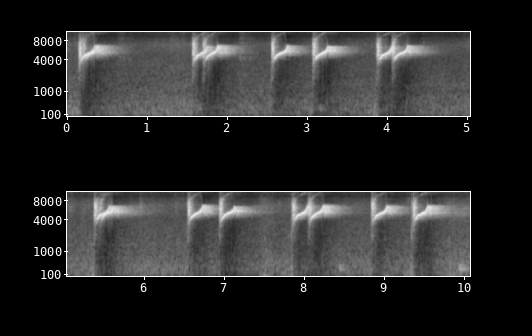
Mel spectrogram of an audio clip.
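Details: Five-coloured sunbird giving piercing high chips that rise into a sustained bright whistle, in irregular singles and pairs with gaps of up to two seconds, against a soft steady hiss.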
